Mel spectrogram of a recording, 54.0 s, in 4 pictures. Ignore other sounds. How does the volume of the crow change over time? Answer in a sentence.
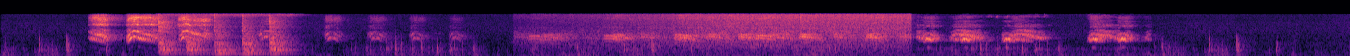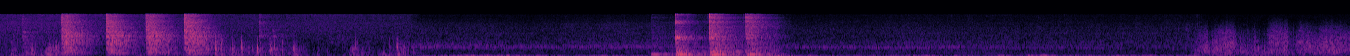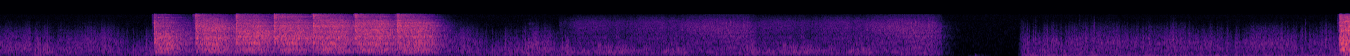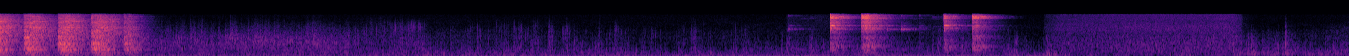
The volume of the crow goes down, then up.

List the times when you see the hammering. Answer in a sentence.
The hammering can be heard from 1.6 to 3.0 s, from 13.7 to 16.2 s, from 20.0 to 21.3 s, from 28.5 to 31.4 s, from 40.4 to 41.9 s and from 48.8 to 50.4 s.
